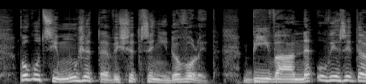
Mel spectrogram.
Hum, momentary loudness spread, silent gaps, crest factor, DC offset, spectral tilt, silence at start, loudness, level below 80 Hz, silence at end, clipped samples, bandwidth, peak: none; 8 LU; none; 16 dB; under 0.1%; -5 dB/octave; 0 s; -17 LUFS; -56 dBFS; 0 s; under 0.1%; 14 kHz; -2 dBFS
